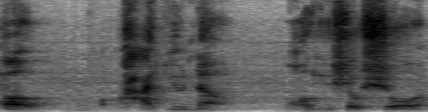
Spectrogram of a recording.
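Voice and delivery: low, quiet mock of his condescending dodge; mocking flippant tone. Narrator mimicking the catfisher's flippant, condescending replies. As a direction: imitate him brushing her off. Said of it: "being very rude and condescending and being flippant".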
